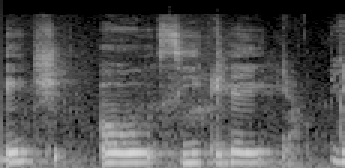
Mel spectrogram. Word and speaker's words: Hocking: Is it, how do you spell that? Hawking, H-O-C-K-I-N-G.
